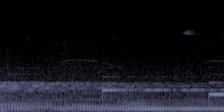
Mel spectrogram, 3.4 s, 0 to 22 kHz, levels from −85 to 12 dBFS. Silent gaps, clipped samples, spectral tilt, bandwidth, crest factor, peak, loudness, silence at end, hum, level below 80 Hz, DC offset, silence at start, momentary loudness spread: none; under 0.1%; -7.5 dB/octave; 12.5 kHz; 14 dB; -28 dBFS; -43 LUFS; 0 s; none; -56 dBFS; under 0.1%; 0 s; 4 LU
